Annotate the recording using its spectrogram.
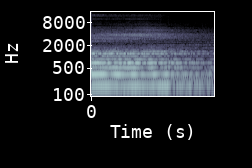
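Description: A man's voice in devotional chant, holding the last drawn-out syllable of "Hanuman" on one steady note that fades away over the last half-second.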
